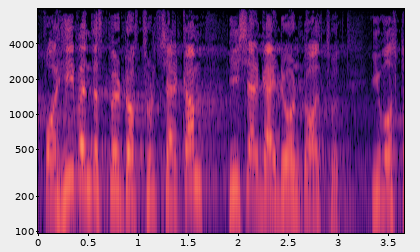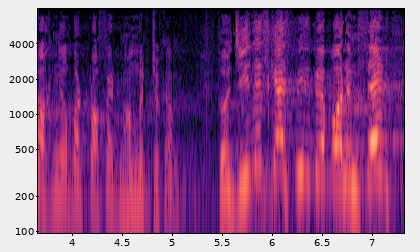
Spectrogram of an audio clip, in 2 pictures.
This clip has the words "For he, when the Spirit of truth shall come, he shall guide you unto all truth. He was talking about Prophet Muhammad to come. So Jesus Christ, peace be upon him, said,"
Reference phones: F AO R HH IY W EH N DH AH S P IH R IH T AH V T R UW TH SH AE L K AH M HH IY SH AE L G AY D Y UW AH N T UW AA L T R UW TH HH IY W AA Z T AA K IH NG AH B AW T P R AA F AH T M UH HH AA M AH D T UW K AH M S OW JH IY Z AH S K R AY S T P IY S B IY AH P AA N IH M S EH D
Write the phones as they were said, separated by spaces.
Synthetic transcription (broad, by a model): F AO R HH IY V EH N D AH S P IH R IH T AH V T R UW T SH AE L K AH M HH IY SH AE L G AY D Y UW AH N T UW AA L T R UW T HH IY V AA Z T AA K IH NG AH B AW T P R AA F AH T M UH HH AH M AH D T UW K AH M S OW JH IY Z AH S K AY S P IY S B IY AH P AA N IH M S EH D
